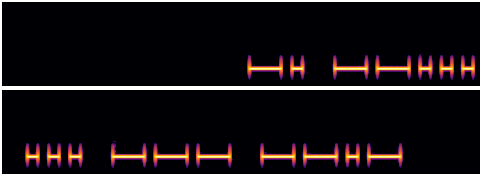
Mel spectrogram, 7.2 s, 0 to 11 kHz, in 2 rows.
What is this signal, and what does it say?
Morse code, heard as a keyed tone, about 15 wpm, 700 Hz. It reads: N7SOQ
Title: USA Call Signs - 5 Characters - 15wpm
